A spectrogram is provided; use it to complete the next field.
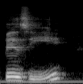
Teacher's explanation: we have first syllable stress. The biz syllable is longer.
